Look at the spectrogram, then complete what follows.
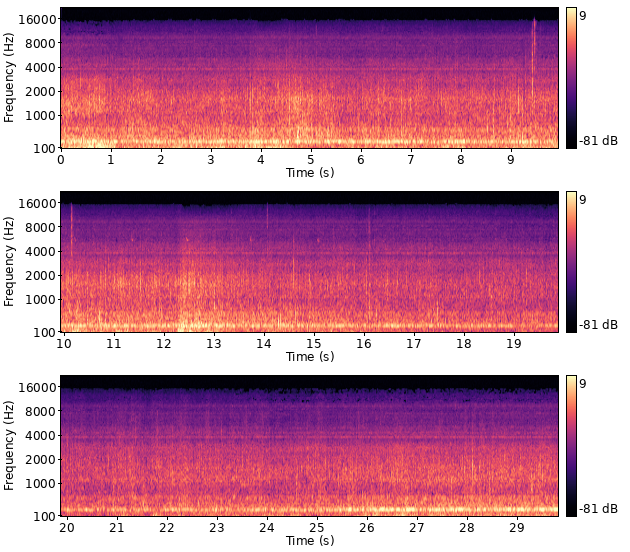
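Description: Mountain bike rolling downhill on a dirt fire road: tyre rolling noise with a steady hum, and a few knocks and rattles over bumps.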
